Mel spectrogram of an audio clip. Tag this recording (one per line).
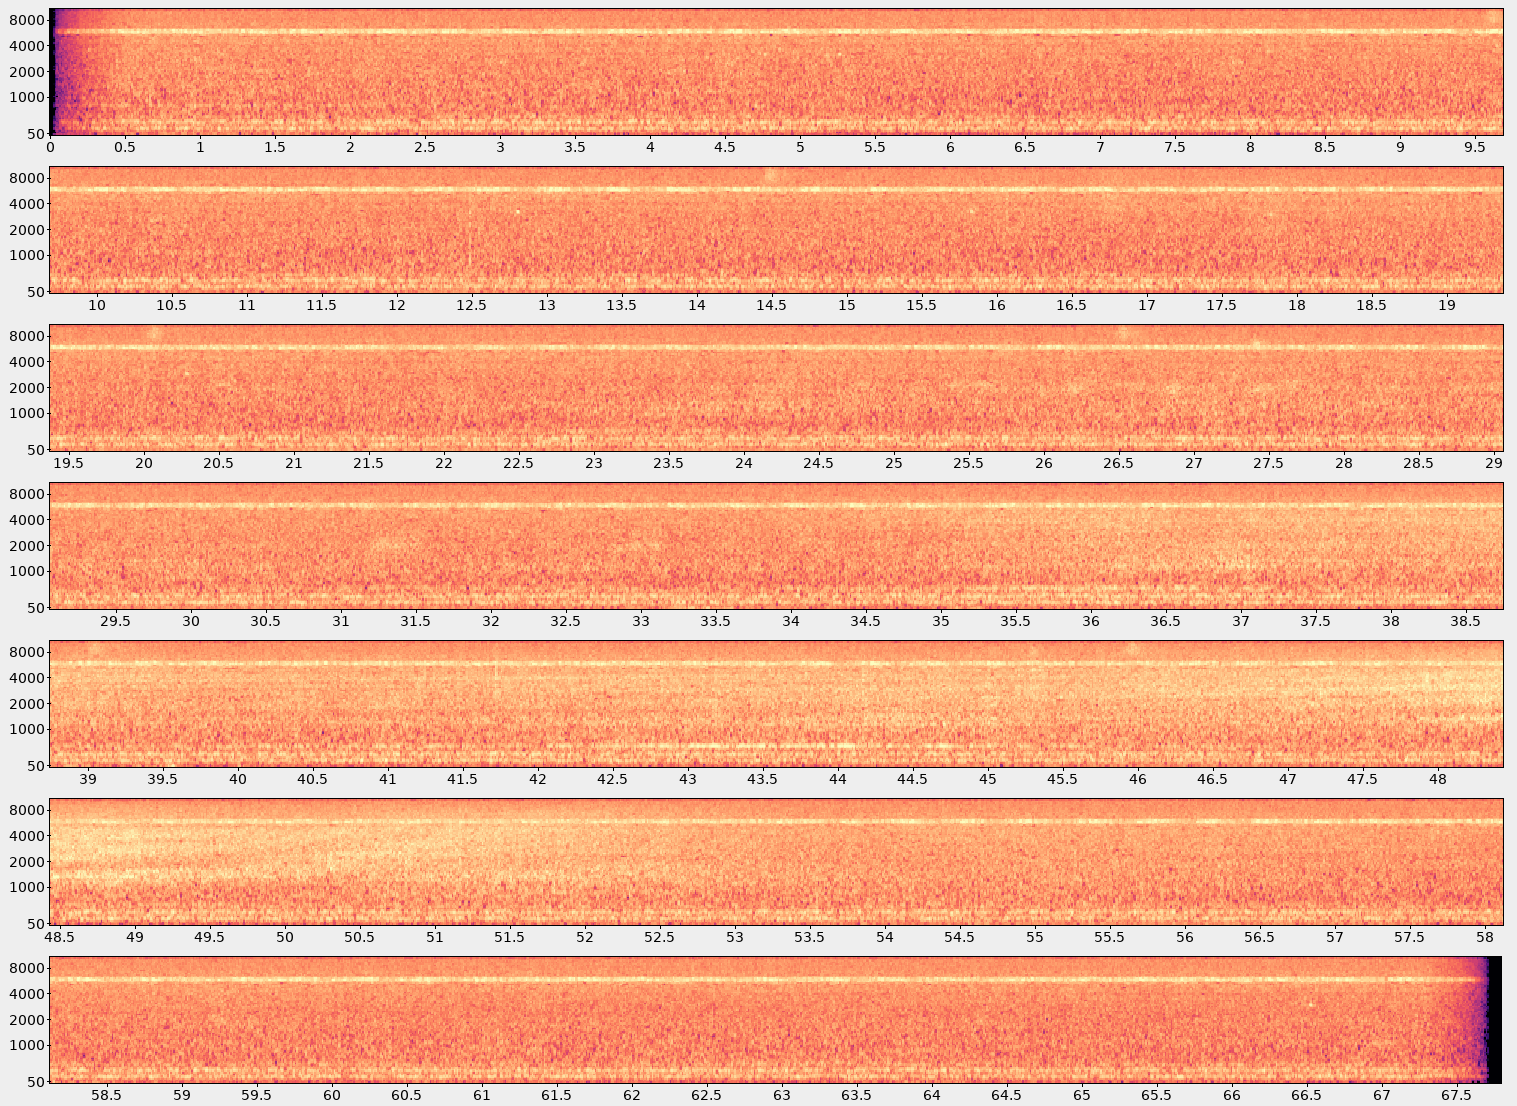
chopper
field-recording
helicopter
manhunt
police
search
